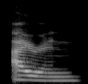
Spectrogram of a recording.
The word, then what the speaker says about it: iron: go with the flow and say iron, iron. I would say pronounce the I and the R and then just go straight to the N. Don't think much about the O.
